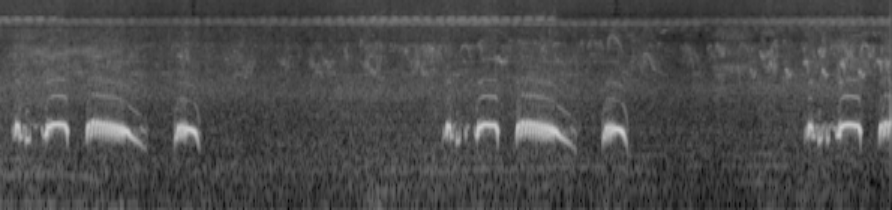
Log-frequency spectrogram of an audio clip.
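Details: Live recording of a spotted dove used as a decoy to call wild doves, giving 'khan yon' style crowing coos: three phrases of short hoots, a long slurred coo and a clipped final note, repeated every three to four seconds.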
